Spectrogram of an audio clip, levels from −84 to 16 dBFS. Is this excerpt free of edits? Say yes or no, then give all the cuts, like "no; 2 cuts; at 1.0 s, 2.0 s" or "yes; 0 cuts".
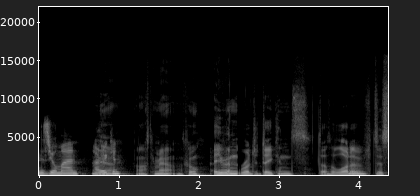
no; 3 cuts; at 1.4 s, 1.8 s, 2.5 s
